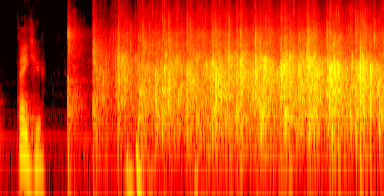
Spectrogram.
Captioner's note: audience applause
